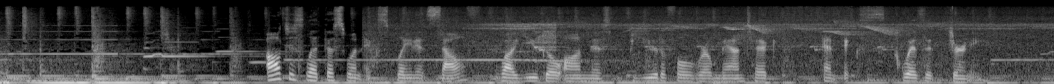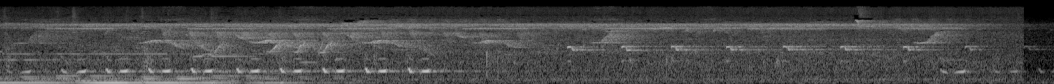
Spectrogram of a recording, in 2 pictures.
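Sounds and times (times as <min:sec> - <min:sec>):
low drone: 0:02.8 - 0:15.0
insect trill: 0:03.7 - 0:21.0
bird whistles: 0:09.9 - 0:15.2.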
